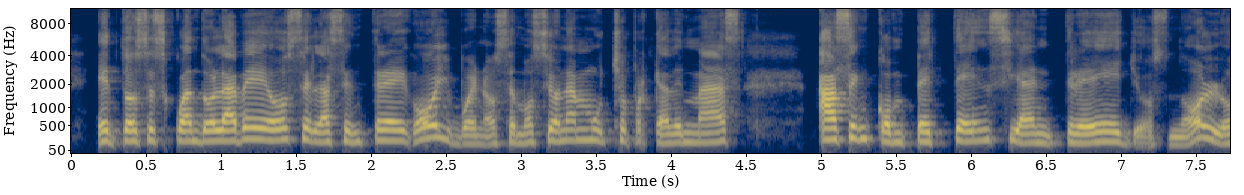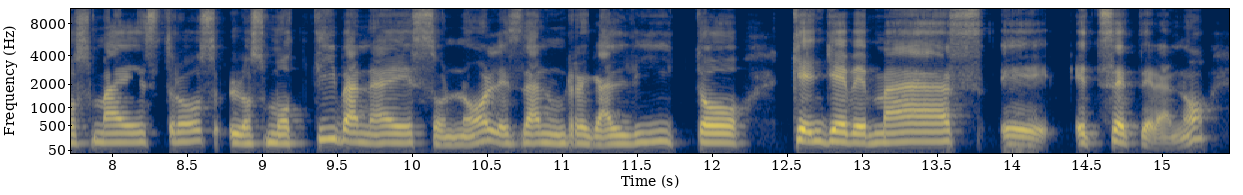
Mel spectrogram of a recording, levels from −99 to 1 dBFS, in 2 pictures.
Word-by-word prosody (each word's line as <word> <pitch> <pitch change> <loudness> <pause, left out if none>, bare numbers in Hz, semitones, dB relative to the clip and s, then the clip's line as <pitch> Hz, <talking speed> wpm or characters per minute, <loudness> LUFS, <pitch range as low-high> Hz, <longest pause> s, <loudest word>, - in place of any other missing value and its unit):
Entonces, 195 +1 +1
cuando 195 -1 +3
la 200 0 +6
veo, 220 -2 +3
se 225 0 -2
las 180 0 -1
entrego 200 +4 +1
y, 230 - -7
bueno, 150 -3 -4
se 170 - -3
emociona 185 +5 -1
mucho 205 -1 -6
porque, 200 - -5
además, 170 +3 -2 0.5
hacen 225 +2 +7
competencia 185 +1 -1
entre 165 +3 +1
ellos, 175 - -8
¿no? 130 0 0
Los 160 +1 -2
maestros 175 +3 -3
los 155 0 -2
motivan 170 +4 -1
a 160 +1 -1
eso, 165 -3 -3
¿no? 135 +8 -2
Les 155 -5 -3
dan 165 0 -2
un 155 0 -5
regalito, 165 +3 0 0.3
quien 205 -4 +5
lleve 180 -4 +6
más, 185 +3 -1
eh, 405 -3 -1
etcétera, - - 0
¿no? - - -5
180 Hz, 140 wpm, -24 LUFS, 165-200 Hz, 0.5 s, hacen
